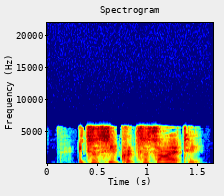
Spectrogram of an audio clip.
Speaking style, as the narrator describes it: said Hermione quickly

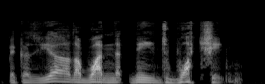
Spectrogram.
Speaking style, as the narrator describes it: growled Moody

